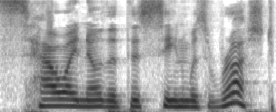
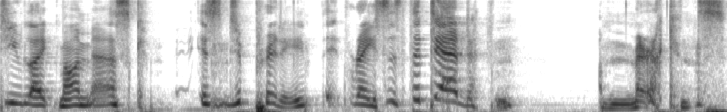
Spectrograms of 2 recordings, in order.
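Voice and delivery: exasperated, fed-up muttered character voice; 3 semitones higher than usual. Quoting him muttering under his breath while driving: Giles voice. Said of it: "you'll read it in the Giles voice".

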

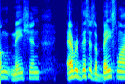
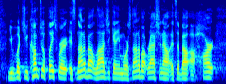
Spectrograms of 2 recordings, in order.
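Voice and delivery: ordinary delivery

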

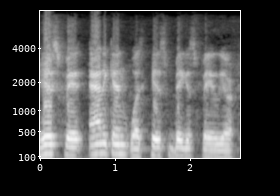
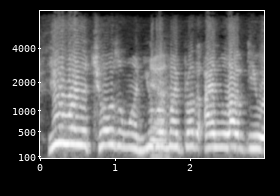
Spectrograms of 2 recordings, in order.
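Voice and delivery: mock pleading, much higher; 12 semitones higher than usual. Retelling Obi-Wan's last words to Anakin on Mustafar, imitating Obi-Wan pleading. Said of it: "Obi-Wan's there just pleading, so emotional".

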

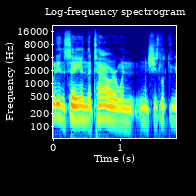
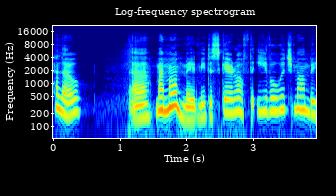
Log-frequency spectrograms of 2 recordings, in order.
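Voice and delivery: airy, light, wispy, high character voice; 7 semitones higher than usual. Quoting a character's line while describing him, in a light, wispy voice. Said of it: "a real kind of light, wispy voice".

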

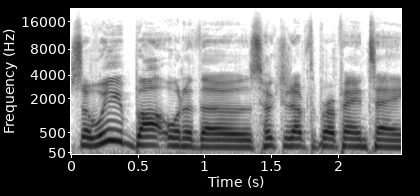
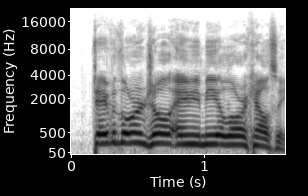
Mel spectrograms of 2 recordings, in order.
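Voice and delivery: really panicked, rushed delivery; 4 semitones higher, 4 dB louder than usual. Asked to read out listener names like an emergency, really panicked reading. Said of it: "but in a really panicked way".

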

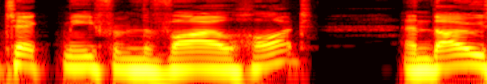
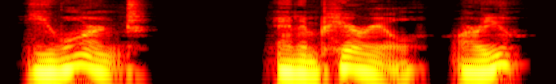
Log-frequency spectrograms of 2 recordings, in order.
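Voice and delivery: voice dropped down low; 3 semitones lower than usual. A narrator reads a man's question to the man he just heard named, lowered voice. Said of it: "He lowered his voice".

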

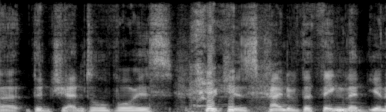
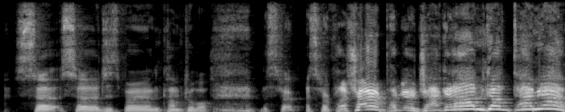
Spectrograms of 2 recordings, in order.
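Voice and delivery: very high, building rage, put-on angry sea captain voice; 9 semitones higher than usual. Doing the angry Hopkins as the captain scolding Fletcher: angry Anthony Hopkins impression. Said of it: "the angry Hopkins".

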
